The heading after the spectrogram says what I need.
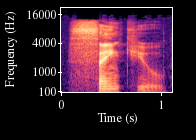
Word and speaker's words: thank you: Thank you. Não é com T, não é com S, não é com F, é com letra teta.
